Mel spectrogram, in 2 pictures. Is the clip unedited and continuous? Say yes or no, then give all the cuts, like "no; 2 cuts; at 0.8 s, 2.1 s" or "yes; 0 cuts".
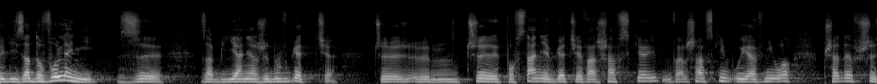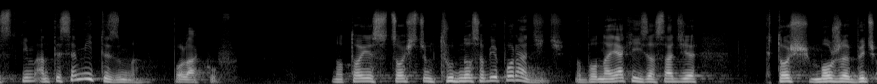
no; 2 cuts; at 12.2 s, 14.5 s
